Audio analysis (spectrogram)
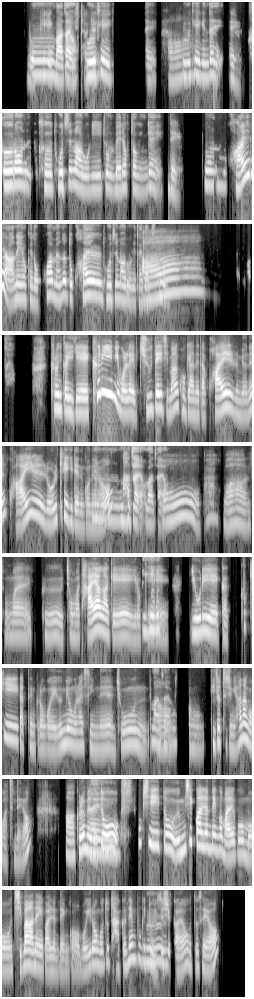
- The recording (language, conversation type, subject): Korean, podcast, 집에서 느끼는 작은 행복은 어떤 건가요?
- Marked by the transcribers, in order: other background noise; unintelligible speech; laughing while speaking: "맞아요"; laugh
